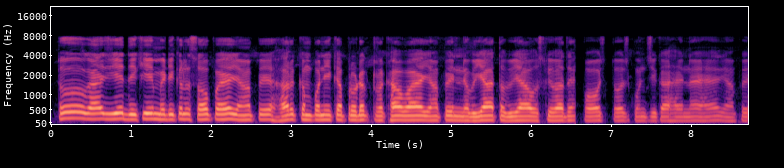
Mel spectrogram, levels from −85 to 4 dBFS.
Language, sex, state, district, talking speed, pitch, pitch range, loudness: Hindi, male, Bihar, Purnia, 185 wpm, 150 Hz, 135-170 Hz, -17 LUFS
